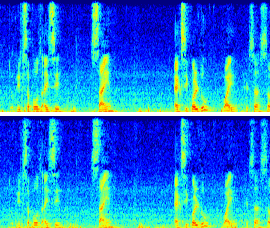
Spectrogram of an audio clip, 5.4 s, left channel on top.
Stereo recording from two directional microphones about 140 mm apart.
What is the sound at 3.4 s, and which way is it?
Speech, 45° left (ahead or behind).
